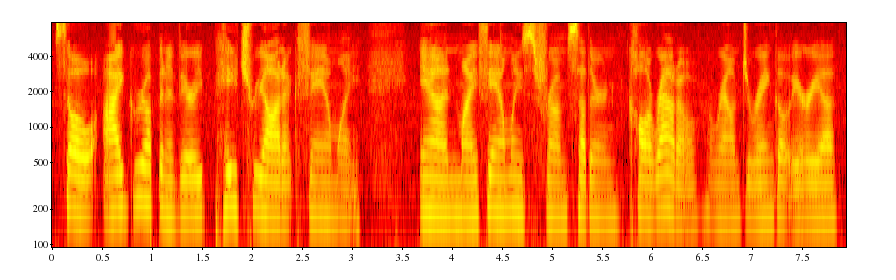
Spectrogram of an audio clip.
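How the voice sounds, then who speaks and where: A woman's voice: lowish voice, little pitch movement, normal speed, pushed and bright, low-quality recording. An older woman with an American accent, reminiscing in a casual, rambling storytelling way as an interview guest. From United States, military family abroad. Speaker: interview guest, organization founder. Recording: clear hiss behind the voice.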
